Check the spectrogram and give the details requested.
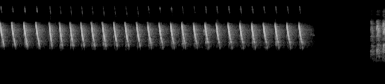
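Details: Velvet-fronted nuthatch, or pelatuk beras, singing the Cigun Gereja style with pauses and a far-reaching voice: around twenty evenly spaced bright high chirps, roughly seven per second, then a pause and the start of a short rattle.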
